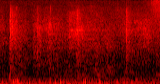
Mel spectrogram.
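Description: Handling noise from a handheld microphone being passed from one person to another: a few low knocks and rubs, the loudest about a quarter second in.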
